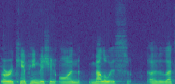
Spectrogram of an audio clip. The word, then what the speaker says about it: Maloss: playing a camp or a campaign mission on mellowest that's how you pronounce it um but yeah let's just launch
